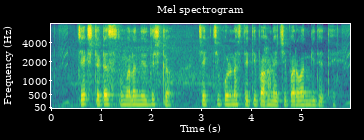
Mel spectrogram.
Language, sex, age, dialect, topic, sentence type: Marathi, male, 25-30, Southern Konkan, banking, statement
